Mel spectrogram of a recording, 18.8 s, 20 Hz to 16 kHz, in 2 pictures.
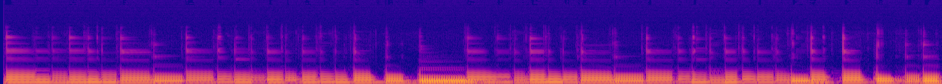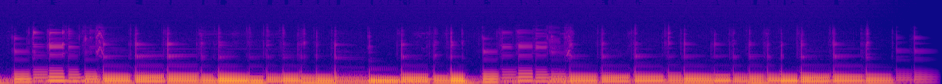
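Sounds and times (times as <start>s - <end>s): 
six-string bass guitar: 0.0s - 18.8s.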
